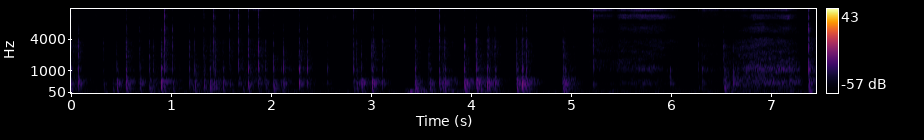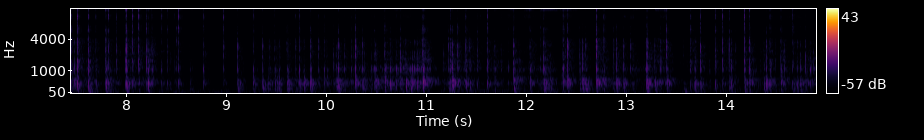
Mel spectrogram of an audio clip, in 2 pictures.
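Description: Long nails rapidly tap the cover of a pink hardcover book with a matte paper dust jacket resting on a carpet, and the jacket shifts under the fingers. The quiet, dry taps are dense and short, with a midrange body, and they mix with scratchy paper rustles. Around the middle, a smoother, brighter scraping passage briefly replaces the tapping before the quick taps resume.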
